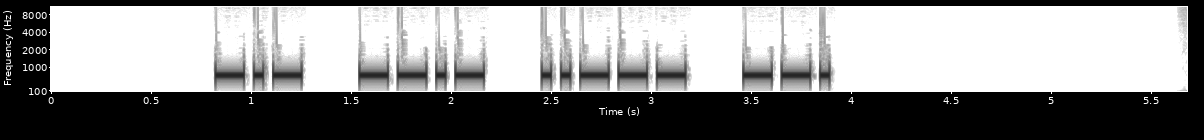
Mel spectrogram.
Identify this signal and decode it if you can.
Morse code, heard as a keyed tone, about 25 wpm, spaced as for 18 wpm, 700 Hz. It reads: KQ2G
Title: USA Call Signs - 2x Character Spacing - 25wpm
